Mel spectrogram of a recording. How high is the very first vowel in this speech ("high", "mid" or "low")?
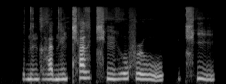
mid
